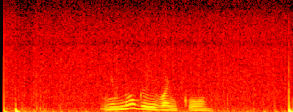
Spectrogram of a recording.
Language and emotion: Russian, neutral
